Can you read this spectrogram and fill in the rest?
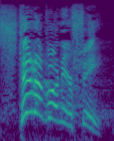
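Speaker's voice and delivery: loud commanding voice. Retelling the preacher Paul's words to the crippled man: imitating a loud command. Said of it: "With a loud voice".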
